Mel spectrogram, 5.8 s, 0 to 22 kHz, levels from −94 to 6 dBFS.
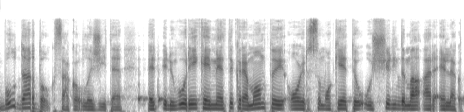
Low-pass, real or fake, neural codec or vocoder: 10.8 kHz; fake; codec, 24 kHz, 0.9 kbps, WavTokenizer, medium speech release version 1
